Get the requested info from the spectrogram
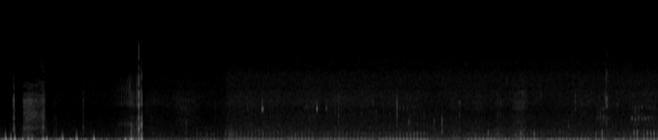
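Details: Stray kitten that turned up near a house and is now almost fully tame. Loud thumping bumps open the recording. A low, even purr with a gentle pulsing rumble then continues to the end, recorded up close.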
